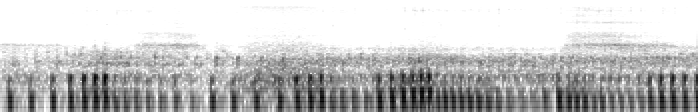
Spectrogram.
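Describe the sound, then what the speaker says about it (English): A dual sport motorcycle engine running far too rich labours and sputters, its uneven chugging pulses rising and falling in close, loud bursts throughout. "Struggles of a bike that's running way too rich."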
